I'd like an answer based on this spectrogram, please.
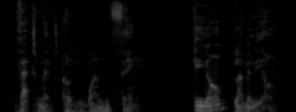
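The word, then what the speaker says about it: Guillaume Le Million: For Revachol, your city, that meant only one thing: Guillaume Lamillion. If it doesn't rhyme, you're not pronouncing it right.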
